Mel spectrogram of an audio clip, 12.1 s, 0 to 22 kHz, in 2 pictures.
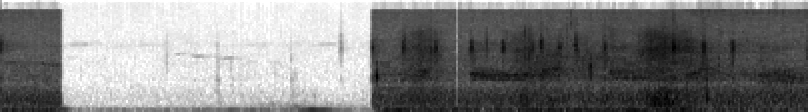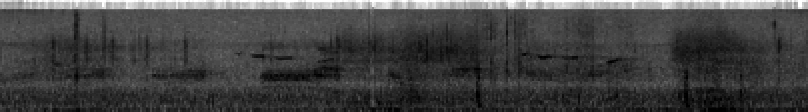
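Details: Red-backed shrike, a non-breeding migrant in a South African game reserve on an afternoon drive, 1 March 2021, gives its common harsh, scratchy chack alarm notes in quick runs, amid other birds and outdoor rustle after a brief silence.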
